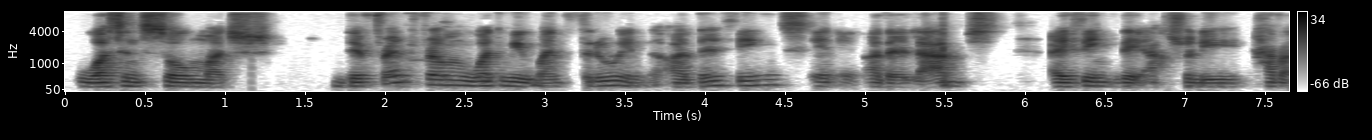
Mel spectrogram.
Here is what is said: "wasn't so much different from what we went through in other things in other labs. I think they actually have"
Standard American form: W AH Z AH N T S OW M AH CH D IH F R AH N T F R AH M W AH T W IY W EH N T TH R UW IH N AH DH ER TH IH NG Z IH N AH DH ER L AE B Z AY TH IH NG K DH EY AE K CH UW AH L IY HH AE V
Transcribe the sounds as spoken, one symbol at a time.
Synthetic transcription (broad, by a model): W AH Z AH N T S OW M AH CH D IH F R AH N T F R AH M W AH T W IY W EH N T TH R UW IH N AH DH ER TH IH NG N IH N AH DH ER L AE B S AY TH IH NG K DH EY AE K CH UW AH L IY HH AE V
